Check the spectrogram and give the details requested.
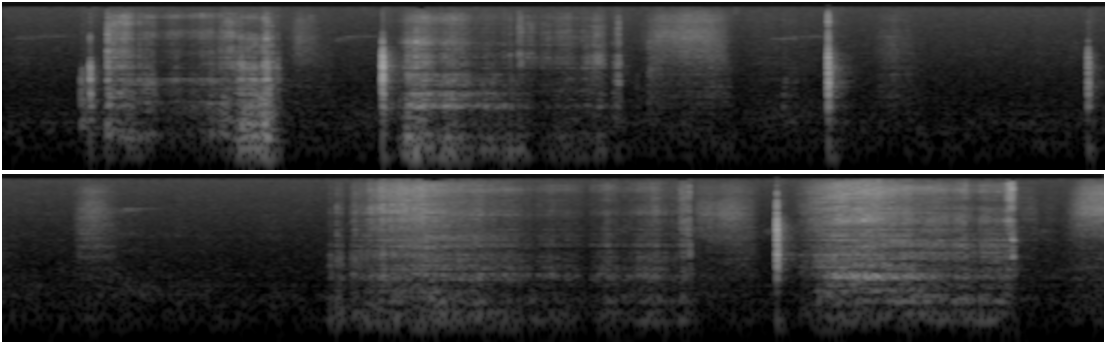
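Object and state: Chalk drawing on a chalkboard.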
